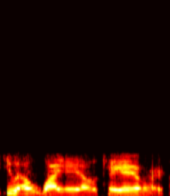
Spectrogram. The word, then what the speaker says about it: Hulyalkar: Her last name is spelled Hulyaker, and Viveka is with a K. – It's actually Hulyalkar.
